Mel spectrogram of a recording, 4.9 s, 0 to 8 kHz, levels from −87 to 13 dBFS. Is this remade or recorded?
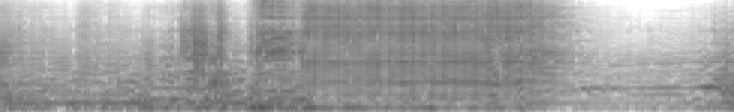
remade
